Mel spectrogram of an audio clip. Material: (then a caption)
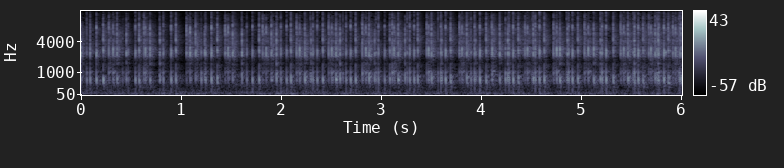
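Metal. Long nails rapidly tap and scratch a closed, hollow, round vintage gold-tone metal powder compact with a black rose design. The result is a dense, continuous stream of sharp, bright clicks and raspy scratches with almost no low end. Each hit dies away almost instantly, with a light metallic tone.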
